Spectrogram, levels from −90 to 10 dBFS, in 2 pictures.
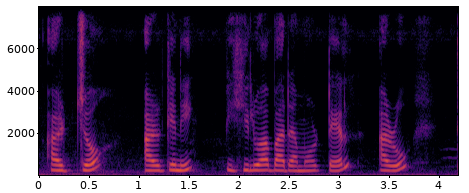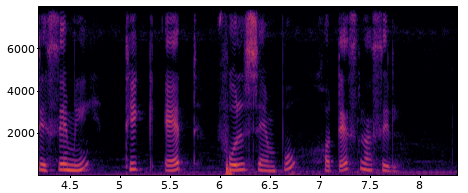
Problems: constant background noise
